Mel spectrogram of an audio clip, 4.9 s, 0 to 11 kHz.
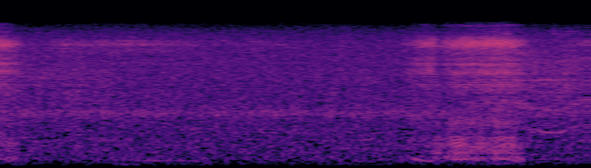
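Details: Child, 2 weeks after a second supraglottoplasty: the usual stridor has been replaced by a deeper, low, rough snoring breath sound over a steady hiss, with a louder coarse noisy breath near the end.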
